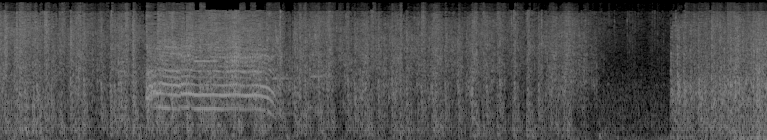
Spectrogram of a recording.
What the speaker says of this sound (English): I want to see the gunfight going on here.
